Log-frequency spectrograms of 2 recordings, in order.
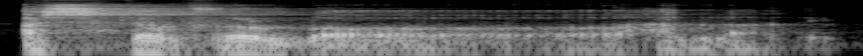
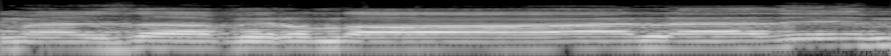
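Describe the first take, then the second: First: It is said slowly with deep, heartfelt emotion. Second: It is said quickly and mechanically, without feeling.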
